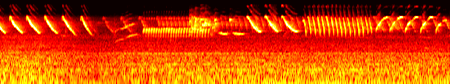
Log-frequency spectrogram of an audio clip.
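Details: Vigorous canary song used as a master song for white-eyes: rapid high down-slurred notes, then a dense buzzy trill and a fast metallic rattle, returning to repeated sweeping whistles; no other sounds apparent.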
